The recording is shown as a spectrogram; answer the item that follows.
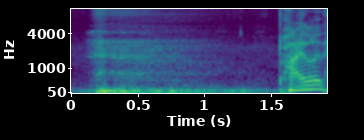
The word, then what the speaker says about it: pilot: Pilot has different pronunciation. No, it doesn't. Listen to me. The word is pilot. Pilot. Pilot. It's the only present pronunciation of that word.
